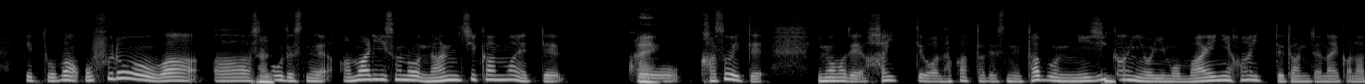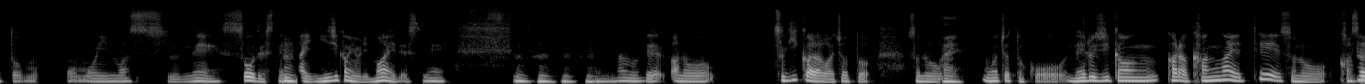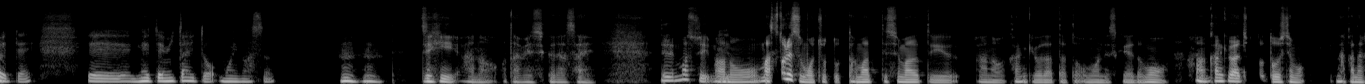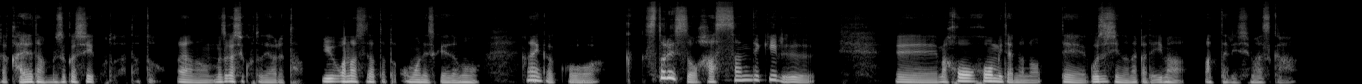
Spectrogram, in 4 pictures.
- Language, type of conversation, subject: Japanese, advice, 夜なかなか寝つけず毎晩寝不足で困っていますが、どうすれば改善できますか？
- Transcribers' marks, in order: tapping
